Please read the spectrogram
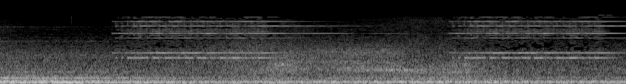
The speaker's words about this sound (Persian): موبایل عصبی توی کنسول زیر رادیو میزنه.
